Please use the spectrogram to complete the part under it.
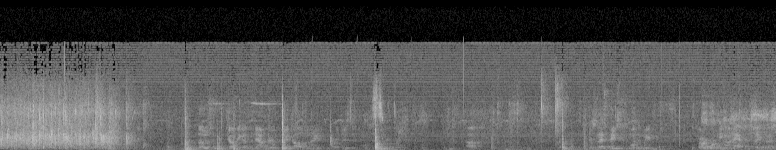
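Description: A band plays brass and wind instruments in a large hall.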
